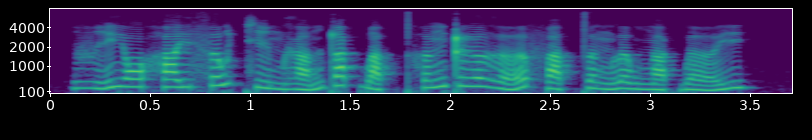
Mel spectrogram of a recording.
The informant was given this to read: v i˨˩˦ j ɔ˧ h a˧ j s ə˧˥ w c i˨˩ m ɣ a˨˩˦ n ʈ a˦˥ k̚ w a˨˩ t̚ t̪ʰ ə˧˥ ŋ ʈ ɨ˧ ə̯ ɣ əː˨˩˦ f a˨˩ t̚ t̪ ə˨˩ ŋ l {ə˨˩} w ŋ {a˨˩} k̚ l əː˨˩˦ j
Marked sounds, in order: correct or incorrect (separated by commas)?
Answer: correct, correct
